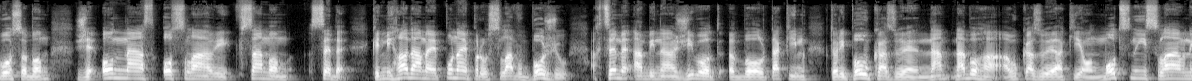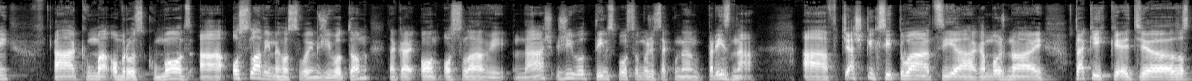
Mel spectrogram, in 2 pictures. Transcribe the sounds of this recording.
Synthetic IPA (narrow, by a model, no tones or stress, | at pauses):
pʊɔsɔbɔmʒɛʔɔnːaːzɔslaːʋifsamɔm | sɛbɛ̰ | kɛɟmiɦlad̪aːmɛpɔnajpr̩ʊslaʋubɔʒṵː | ʔa̰xt͡sɛmɛʔabinaːʒʒiʋɔd̪bɔlt̪akiːmkt̪ɔɾiːpɔukazujɛnanabɔɦa̰ʔa̰ukazujɛakiːjɛɔnmɔt͡sniːslaːʊniː | aakuːmaːʔɔbɾɔʊskuːmɔd͡zaɔslaʋimɛɦɔsʋɔjimʒiʋɔt̪ɔmt̪aɡajʔɔnɔslaːʋiːnaːʃʒiʋɔt̪ːiːmspʊɔsɔbɔmʒɛsakunaːmpɾizna̰ː | ʔafcaʃkiːxsit̪uaːt͡siaːɣamɔʒnɔajft̪akiːxkɛczɔ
